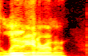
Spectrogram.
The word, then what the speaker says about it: Lou Anarumo: For your correction, it's Lou Anarumo. – Who? – Anarumo. Lou Anarumo. Rumo? I'm probably saying that wrong. L-O-U, yeah.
